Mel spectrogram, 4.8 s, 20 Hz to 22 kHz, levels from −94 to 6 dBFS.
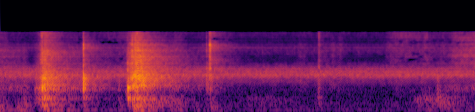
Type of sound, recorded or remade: remade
